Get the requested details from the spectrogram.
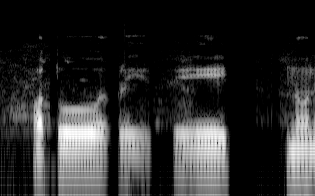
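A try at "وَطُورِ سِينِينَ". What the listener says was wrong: ওয়াতুরি সি, সিন ইয়াজি সিয়া মাদ্দা টান একালিফ সমান টানাবে, যেমন ও তু, তু টান দিলেন ও মাদ্দা, এখানে ইয়া মাদ্দা একই টান দিতে হবে। ওয়াতুরি সিনিন।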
